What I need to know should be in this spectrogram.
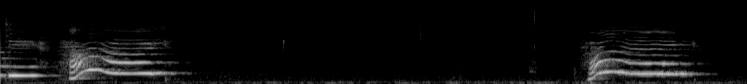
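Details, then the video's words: Two long vocal yawns from a Siberian Husky puppy, each rising quickly then holding a sustained harmonic tone near one second, separated by a few seconds of near silence. "A husky puppy yawning"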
